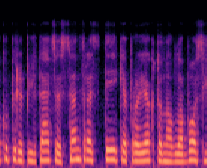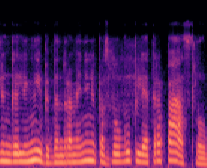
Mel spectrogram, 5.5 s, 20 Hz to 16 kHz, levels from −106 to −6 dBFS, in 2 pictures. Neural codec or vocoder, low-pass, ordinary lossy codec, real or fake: codec, 16 kHz, 16 kbps, FreqCodec, smaller model; 7.2 kHz; Opus, 24 kbps; fake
